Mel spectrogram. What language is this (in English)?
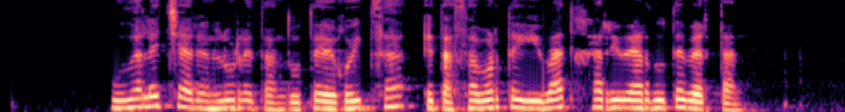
Basque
